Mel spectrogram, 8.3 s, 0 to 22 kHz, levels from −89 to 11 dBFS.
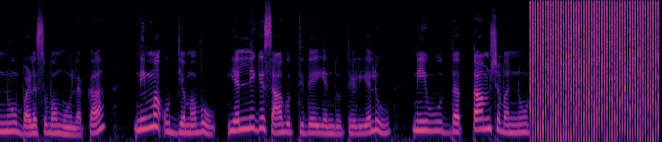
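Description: At 6.63 s the speech cuts out and, through to the end at 8.28 s, you get a compressed stream played as audio. An AC-3 bitstream, which sounds like 192 kbps, went out undecoded, so each 4 ms noise burst repeats 31.25 times a second as loud, chattering static.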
